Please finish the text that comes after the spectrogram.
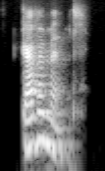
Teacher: Even slowly, the government, we never say the first N.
